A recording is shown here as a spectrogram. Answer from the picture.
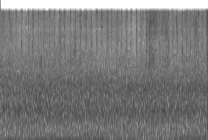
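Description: Steady road traffic noise, with a vehicle's engine hum that rises slightly in pitch about one and a half seconds in.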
